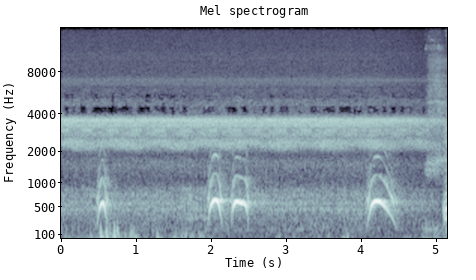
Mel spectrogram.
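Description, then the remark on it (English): A California spotted owl hoots in the Sierra Nevada, California, in a short series of clipped, rising-and-falling notes, a single call then a quick pair and another, over a steady high insect drone in an otherwise quiet night. “And when I was in grad school, I was doing some research out in the Sierra Nevada in California on the cutest, cuddliest creature there is, the California spotted owl.”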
